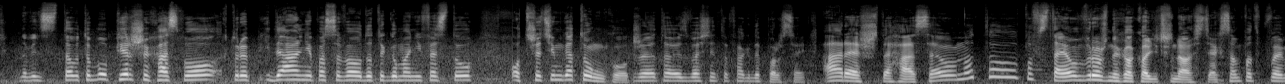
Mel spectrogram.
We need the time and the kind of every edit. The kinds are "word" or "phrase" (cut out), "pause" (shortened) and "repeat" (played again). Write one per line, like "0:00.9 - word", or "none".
none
